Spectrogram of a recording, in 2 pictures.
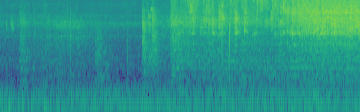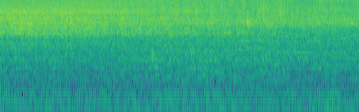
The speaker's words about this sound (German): Ich glaube, ich muss mal meine Dusche anstellen.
